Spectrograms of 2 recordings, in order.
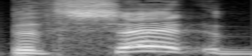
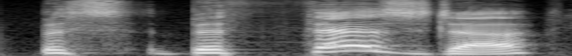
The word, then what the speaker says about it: Bethesda: just broke out that beset but i always mispronounce this bethesda uh creator of famous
